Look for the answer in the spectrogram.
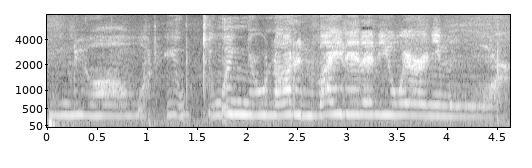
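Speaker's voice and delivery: high, slow whispered quote; hushed mock scolding. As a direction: whisper the rejection. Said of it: "We're like".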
